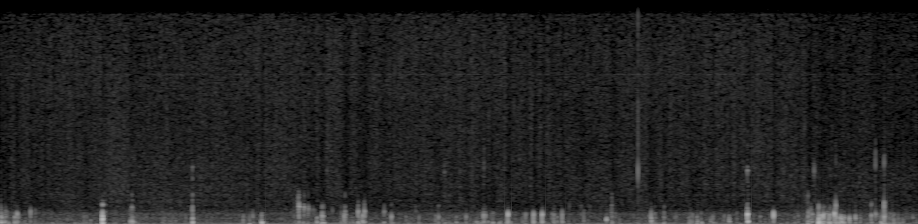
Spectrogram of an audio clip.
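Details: Soft irregular gurgles and low rumbles from the belly, described as real hungry stomach growls craving pizza; normal hunger borborygmi.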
